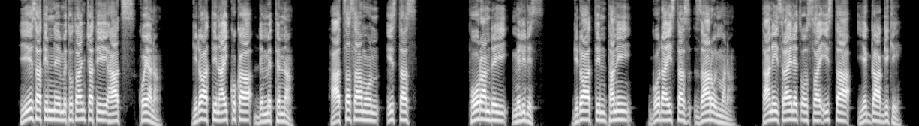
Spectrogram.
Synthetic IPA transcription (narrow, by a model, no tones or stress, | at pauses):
hiːsɐt̪ɪnːɛmɛt̪ɔt̪ɐnt͡ʃːɐt̪ɪhaːt͡skɔjɐnɐ̰ | ɡɪd̪ɔɐt̪ːiːnhɐjkːɔkɐd̪ɛmːɛt̪ːɛnːɐ̰ | haːt͡sːɐsaːmɔnɪst̪ːɐs | po̞ːɾɐnd̪ɛjmɛlɪd̪ɛs | ɡɪd̪ɔɐt̪ːiːnt̪ɐnɪ | ɡɔd̪ɐɪst̪ːɐs̬zaːɾɔɪmːɐnɐ̰ | t̪anɪːsɾaːʔelɛt͡sʼo̞ːsːɐjɪst̪ːɐjɛɡːaːɡɪkḛː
